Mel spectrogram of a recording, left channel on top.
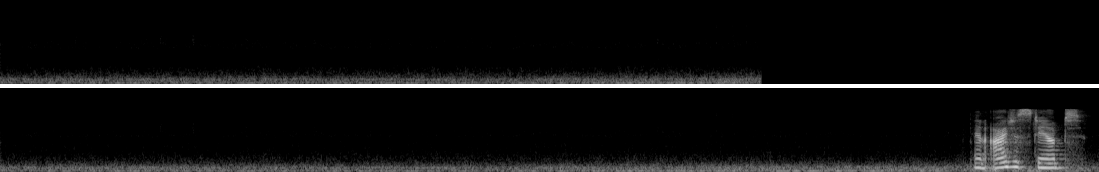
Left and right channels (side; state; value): left; drops out; at 7.6 s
